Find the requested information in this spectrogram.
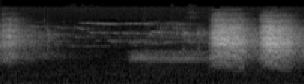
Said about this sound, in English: Try to focus in on one or two bird calls.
